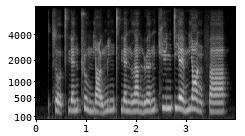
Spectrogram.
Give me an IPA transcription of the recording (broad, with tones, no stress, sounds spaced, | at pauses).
t͡s o̰˨˩ ʊ̯ t̪ʰ ɥ ɛ˧˥ n ʈ͡ʂ u˥˩ m j ɑ̰˨˩ ʊ̯ m i˥ ŋ t̪ʰ ɥ ɛ˥˧ n l a˥˩ n ɻ ə˧˥ n t͡ɕ y˥ n t̪ j ɛ˥˧ m j ɑ˥˩ ŋ f ä˥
